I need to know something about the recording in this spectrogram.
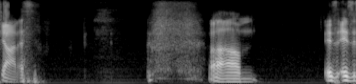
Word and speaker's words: Giannis: of KP is it is it Janice or is it Giannis well we're in America Jay it's jannis um is is it's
